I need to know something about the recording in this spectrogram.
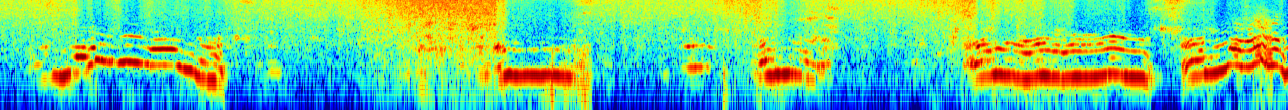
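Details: Mila, a talkative female Siberian Husky at her second-ever grooming, bath and blowout, gives drawn-out, wavering, yodel-like moans that rise and fall, broken by short pauses, over a steady rushing hiss of water or dryer.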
